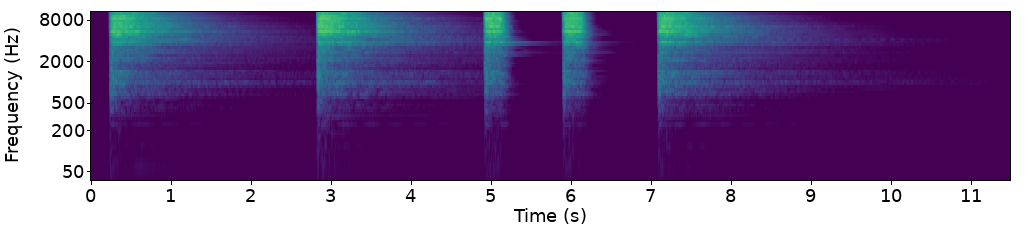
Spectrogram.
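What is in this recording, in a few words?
splash ISTANBUL MEHMET SULTAN 12, CYMBALES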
